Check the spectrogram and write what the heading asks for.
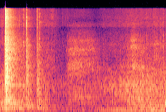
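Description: A steel Harbor Freight tool chest drawer pulled open: a short metallic clatter within the first half second.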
